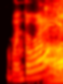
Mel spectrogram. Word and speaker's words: Rainbow Rowell: Rainbow Rowell?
